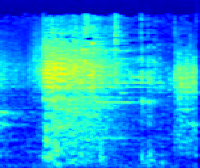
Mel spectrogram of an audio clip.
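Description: A sudden crash with a shattering, rattling tail from the animated film's soundtrack, about half a second in, dying away over about a second, followed by a few small ticks.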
